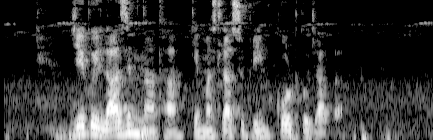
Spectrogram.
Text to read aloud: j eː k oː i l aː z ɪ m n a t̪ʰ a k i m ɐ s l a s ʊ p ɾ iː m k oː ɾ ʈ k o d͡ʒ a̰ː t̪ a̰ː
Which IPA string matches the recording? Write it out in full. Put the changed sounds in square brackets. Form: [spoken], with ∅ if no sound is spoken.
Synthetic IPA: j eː k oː i l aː z ɪ m n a t̪ʰ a k [e] m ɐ s l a s ʊ p ɾ iː m k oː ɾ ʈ k o d͡ʒ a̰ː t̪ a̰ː

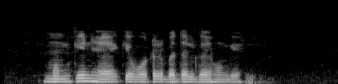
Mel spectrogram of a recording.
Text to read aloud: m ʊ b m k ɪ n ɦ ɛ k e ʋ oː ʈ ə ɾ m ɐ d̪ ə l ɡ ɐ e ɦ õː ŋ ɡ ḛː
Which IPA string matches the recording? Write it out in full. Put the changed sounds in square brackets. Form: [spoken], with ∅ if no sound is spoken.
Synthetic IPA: m ʊ [∅] m k ɪ n ɦ ɛ k e ʋ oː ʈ ə ɾ [b] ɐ d̪ ə l ɡ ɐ e ɦ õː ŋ ɡ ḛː

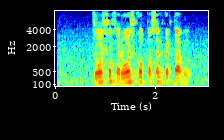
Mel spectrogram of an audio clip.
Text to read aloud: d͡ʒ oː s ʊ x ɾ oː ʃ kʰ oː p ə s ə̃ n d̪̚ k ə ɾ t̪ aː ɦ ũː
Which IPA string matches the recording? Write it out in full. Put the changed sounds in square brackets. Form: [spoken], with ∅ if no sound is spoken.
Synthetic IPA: d͡ʒ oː [ʃ] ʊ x ɾ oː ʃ [k] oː p ə s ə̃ n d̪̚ k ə ɾ t̪ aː ɦ ũː

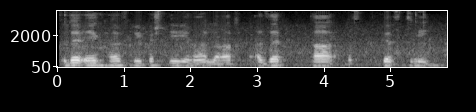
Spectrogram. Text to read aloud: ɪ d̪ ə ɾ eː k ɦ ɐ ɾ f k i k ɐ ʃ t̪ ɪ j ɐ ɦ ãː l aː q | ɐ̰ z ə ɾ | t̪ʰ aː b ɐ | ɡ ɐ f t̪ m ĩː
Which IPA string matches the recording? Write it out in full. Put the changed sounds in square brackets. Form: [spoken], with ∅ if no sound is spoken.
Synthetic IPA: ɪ d̪ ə ɾ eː k ɦ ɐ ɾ f k i k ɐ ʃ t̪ [i] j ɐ ɦ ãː l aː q | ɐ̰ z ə ɾ | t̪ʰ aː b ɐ | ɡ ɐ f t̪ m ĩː

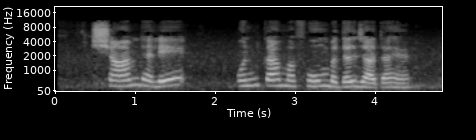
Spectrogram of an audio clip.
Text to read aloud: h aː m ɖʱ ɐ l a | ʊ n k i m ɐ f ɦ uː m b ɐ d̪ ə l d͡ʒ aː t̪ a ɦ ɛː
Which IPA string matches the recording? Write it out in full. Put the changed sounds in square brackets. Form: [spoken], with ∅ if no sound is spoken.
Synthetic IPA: [ʃ] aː m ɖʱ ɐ l [e] | ʊ n k [a] m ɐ f ɦ uː m b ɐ d̪ ə l d͡ʒ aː t̪ a ɦ ɛː

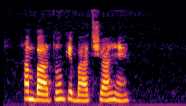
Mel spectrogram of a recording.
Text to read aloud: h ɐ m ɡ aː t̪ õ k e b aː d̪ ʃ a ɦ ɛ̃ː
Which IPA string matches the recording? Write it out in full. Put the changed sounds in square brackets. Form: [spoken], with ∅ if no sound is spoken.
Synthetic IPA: h ɐ m [b] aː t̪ õ k e b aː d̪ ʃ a ɦ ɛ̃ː

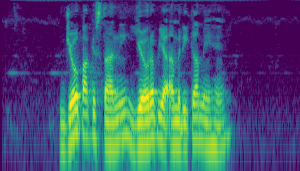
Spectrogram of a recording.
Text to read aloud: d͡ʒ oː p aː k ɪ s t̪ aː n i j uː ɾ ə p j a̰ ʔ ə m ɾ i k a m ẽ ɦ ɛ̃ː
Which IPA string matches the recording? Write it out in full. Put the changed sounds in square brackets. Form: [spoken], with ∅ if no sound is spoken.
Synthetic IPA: d͡ʒ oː p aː k ɪ s t̪ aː n i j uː ɾ ə p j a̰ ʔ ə m ɾ [iː] k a m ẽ ɦ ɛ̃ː

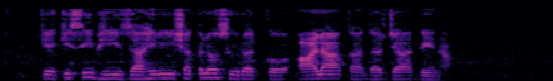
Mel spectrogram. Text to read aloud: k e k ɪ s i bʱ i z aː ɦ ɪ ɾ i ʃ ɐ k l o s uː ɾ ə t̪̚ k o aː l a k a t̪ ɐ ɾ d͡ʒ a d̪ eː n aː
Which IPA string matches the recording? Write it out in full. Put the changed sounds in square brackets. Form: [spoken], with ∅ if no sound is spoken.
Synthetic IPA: k e k ɪ s i bʱ i z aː ɦ ɪ ɾ i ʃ ɐ k l o s uː ɾ ə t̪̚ k o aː l a k a [d̪] ɐ ɾ d͡ʒ a d̪ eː n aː

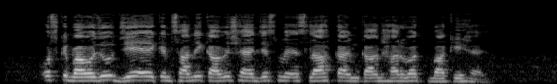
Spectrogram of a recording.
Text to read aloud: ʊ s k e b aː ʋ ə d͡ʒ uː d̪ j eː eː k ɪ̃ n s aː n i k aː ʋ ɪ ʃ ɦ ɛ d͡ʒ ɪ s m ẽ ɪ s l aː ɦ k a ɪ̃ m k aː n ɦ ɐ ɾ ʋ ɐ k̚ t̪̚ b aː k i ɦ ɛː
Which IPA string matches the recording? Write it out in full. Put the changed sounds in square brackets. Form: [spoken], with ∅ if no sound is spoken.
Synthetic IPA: ʊ s k e b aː ʋ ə d͡ʒ uː d̪ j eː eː k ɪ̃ n s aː n i k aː ʋ ɪ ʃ ɦ ɛ d͡ʒ ɪ s m ẽ ɪ s l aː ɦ k a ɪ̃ m k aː n ɦ ɐ ɾ ʋ ɐ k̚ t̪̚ b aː k i ɦ ɛː

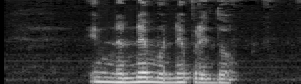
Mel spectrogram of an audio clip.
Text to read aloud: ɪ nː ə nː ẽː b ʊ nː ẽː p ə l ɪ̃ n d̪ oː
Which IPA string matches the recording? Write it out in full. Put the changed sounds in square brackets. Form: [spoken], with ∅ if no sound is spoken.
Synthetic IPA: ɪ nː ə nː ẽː [m] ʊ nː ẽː p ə [ɾ] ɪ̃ n d̪ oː

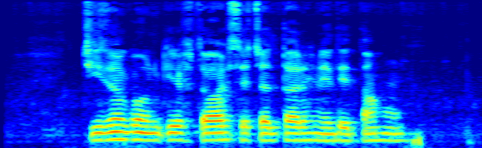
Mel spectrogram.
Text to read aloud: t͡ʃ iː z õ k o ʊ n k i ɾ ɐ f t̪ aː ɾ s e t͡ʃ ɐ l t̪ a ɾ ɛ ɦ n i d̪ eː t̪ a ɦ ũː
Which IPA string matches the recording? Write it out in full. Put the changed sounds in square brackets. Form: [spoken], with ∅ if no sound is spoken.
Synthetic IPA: t͡ʃ iː z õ k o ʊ n k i ɾ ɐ f t̪ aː ɾ s e t͡ʃ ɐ l t̪ a ɾ ɛ ɦ n [e] d̪ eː t̪ a ɦ ũː

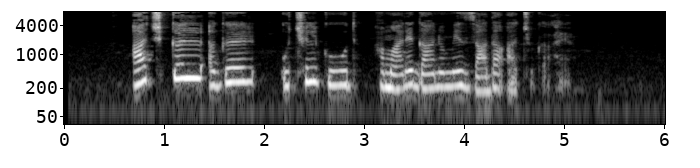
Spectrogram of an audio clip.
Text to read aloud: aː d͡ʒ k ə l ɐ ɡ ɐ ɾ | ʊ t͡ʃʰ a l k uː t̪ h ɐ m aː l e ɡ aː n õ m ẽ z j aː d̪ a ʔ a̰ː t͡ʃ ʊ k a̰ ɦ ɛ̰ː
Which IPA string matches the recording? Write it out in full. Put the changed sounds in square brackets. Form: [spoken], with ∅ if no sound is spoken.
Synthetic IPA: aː d͡ʒ k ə l ɐ ɡ [ə] ɾ | ʊ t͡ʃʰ [ə] l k uː [d̪] h ɐ m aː [ɾ] e ɡ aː n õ m ẽ z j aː d̪ a ʔ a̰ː t͡ʃ ʊ k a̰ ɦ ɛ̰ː

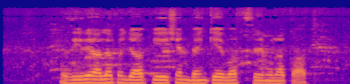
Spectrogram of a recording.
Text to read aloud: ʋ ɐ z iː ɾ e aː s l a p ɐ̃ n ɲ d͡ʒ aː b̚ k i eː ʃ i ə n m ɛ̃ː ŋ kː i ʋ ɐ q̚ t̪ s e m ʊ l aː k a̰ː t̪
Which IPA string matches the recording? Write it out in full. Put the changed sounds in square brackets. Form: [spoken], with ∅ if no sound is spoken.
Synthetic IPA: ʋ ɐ z iː ɾ e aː [∅] l a p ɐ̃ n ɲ d͡ʒ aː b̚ k i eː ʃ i ə n [b] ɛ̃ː ŋ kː [e] ʋ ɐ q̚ t̪ s e m ʊ l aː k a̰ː t̪

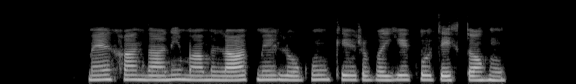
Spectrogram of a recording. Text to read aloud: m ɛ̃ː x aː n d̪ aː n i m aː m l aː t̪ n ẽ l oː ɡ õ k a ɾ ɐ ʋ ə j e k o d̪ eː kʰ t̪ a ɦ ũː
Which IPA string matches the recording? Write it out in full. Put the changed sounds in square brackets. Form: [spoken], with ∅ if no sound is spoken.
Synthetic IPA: m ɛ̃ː x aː n d̪ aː n i m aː m l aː t̪ [m] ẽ l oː ɡ õ k [e] ɾ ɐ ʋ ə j e k o d̪ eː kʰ t̪ a ɦ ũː

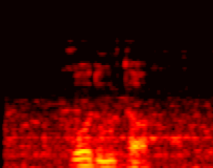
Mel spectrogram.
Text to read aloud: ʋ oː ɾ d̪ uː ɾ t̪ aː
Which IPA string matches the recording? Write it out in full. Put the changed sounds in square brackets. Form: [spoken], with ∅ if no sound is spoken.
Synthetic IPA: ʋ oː [∅] d̪ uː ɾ [t̪ʰ] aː

